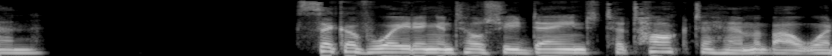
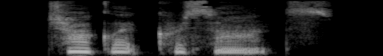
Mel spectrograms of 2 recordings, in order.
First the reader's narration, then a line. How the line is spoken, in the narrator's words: she said hoarsely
